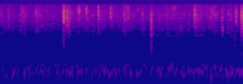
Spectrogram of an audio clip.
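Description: Faint handling of tarot cards by hand: a few soft clicks and rustles as a card is held and lifted, over a very quiet background.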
